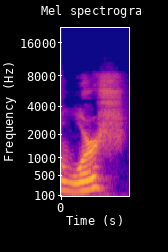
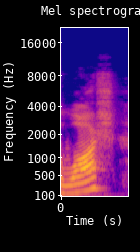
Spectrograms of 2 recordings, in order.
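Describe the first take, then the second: First: "wash" as wursh, R added; Appalachian R. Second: Said in the usual way. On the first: Shown as a demonstration. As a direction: slip a strong R into "wash". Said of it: "they add an R to wash". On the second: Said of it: "add an R to wash".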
